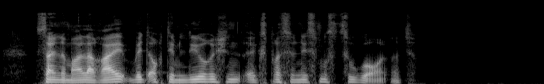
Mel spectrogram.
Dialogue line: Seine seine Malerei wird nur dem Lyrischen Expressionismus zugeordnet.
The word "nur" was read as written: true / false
false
